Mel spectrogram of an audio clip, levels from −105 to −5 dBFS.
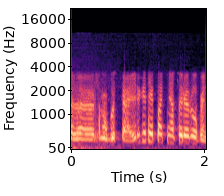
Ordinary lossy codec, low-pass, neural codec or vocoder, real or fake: MP3, 96 kbps; 10.8 kHz; vocoder, 44.1 kHz, 128 mel bands, Pupu-Vocoder; fake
